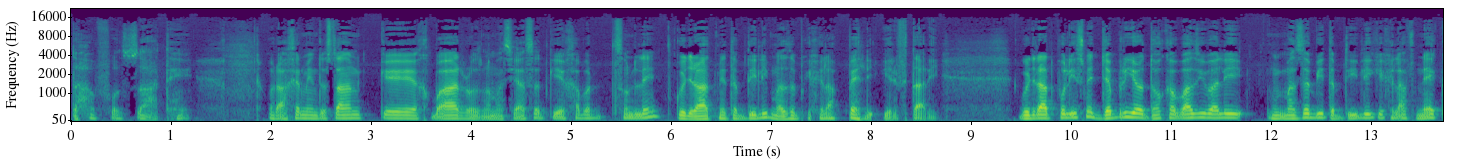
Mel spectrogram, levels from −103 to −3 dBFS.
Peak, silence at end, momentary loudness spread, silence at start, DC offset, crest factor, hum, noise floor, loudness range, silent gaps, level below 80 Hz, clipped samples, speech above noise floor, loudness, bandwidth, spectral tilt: -6 dBFS; 0.05 s; 15 LU; 0 s; under 0.1%; 20 dB; none; -49 dBFS; 5 LU; none; -54 dBFS; under 0.1%; 23 dB; -26 LUFS; 16 kHz; -6 dB/octave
